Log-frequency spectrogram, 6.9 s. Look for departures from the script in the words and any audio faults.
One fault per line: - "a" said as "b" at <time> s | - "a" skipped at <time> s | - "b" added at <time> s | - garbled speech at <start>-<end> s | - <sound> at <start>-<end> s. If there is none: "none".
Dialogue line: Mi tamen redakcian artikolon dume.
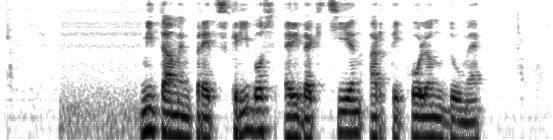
- "pretskribos" added at 2.5 s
